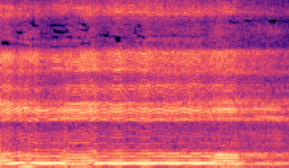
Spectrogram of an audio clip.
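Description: Male voice singing a qasidah, an Islamic devotional song, holding one long wavering note that fades out just before the end.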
